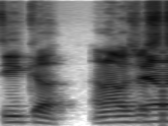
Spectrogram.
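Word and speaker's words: Dijk: I was like, dude, how do you say this name? And he was like, yeah, it's Dika. And I was like, no, it fucking isn't.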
